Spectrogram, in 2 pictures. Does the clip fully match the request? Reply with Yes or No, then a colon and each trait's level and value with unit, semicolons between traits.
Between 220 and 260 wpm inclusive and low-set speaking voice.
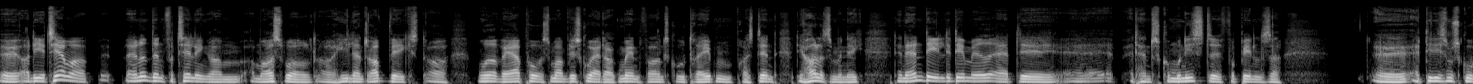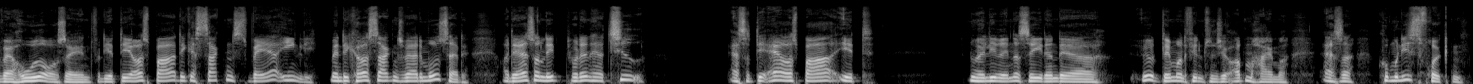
No: fast, 225 wpm; medium, 145 Hz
